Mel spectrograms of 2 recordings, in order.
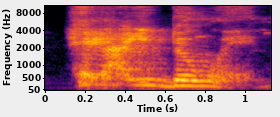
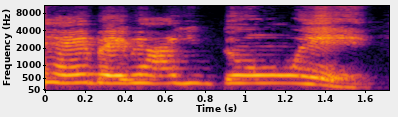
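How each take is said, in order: First: The voice is tough and masculine. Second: The voice is soft and gentle.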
